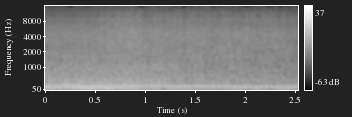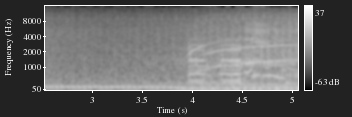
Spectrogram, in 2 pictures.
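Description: A motorcycle engine hums steadily, then cuts off.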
